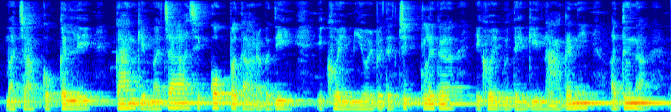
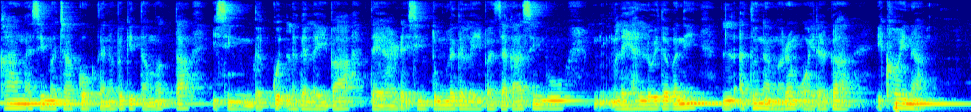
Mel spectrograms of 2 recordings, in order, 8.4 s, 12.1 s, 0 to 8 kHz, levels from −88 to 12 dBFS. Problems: constant background noise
